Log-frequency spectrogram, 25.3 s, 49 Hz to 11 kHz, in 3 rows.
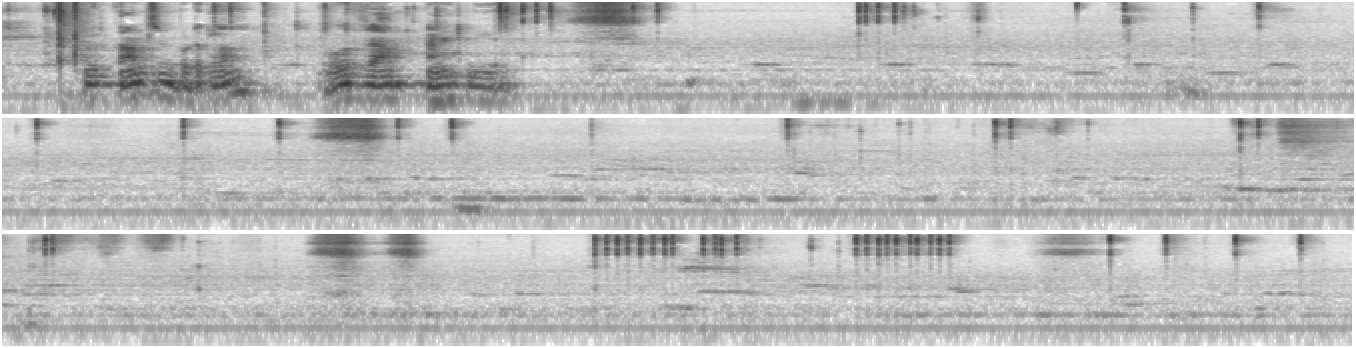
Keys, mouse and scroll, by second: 0.0-0.2 typing, 0.7 Down, 1.7 Return, 1.9 click, 2.1 Tab, 2.2-3.8 typing, 3.9 click, 4.3-4.6 scroll up 1, 4.6 click, 6.0 click, 6.4-7.3 typing, 7.7-15.0 drag, 15.3 click, 16.8 click, 18.5-19.6 scroll down 1, 21.2-25.3 drag.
